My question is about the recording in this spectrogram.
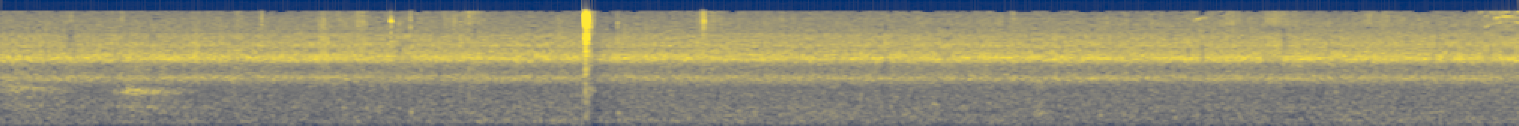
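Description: Steady, unbroken high-pitched drone of insects in the trees, with a single sharp click about four seconds in.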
